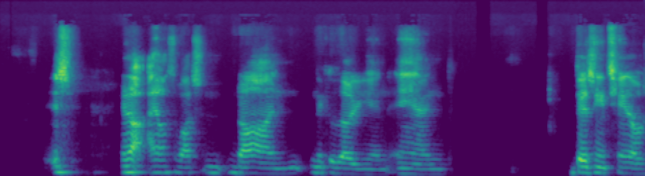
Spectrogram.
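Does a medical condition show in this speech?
Yes: Down syndrome; adult man, about 25; called very articulate by host, gave TEDx talk, runs public speaking business.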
